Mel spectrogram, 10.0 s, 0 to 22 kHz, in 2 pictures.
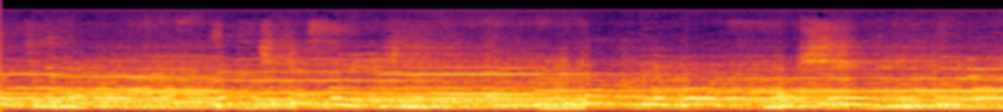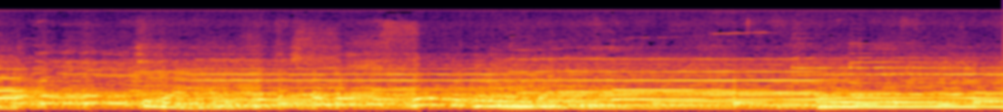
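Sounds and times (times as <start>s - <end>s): guitar: 2.3s - 10.0s.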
